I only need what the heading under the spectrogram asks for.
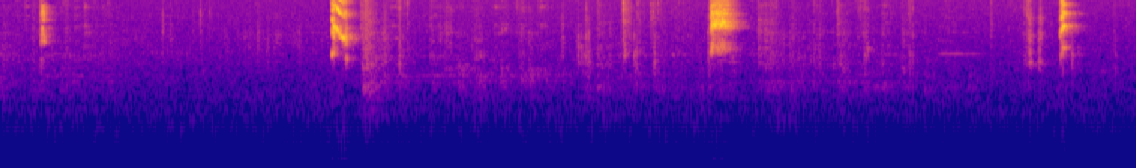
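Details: Rosy-faced lovebird giving sparse, sharp, raspy chirps every two to three seconds, between soft rustling and pattering noises.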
